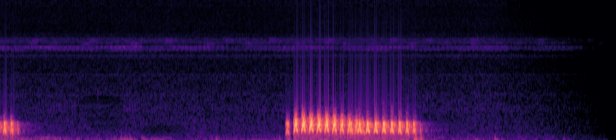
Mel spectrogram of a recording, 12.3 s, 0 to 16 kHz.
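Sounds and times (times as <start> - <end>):
spectacled owl calling in the Neotropics: 0.0 - 0.5, 5.8 - 8.5.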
